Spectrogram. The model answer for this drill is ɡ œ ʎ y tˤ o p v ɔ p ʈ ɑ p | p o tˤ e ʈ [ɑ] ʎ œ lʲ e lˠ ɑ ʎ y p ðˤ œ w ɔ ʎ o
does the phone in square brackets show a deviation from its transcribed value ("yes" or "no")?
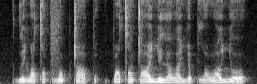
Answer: no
